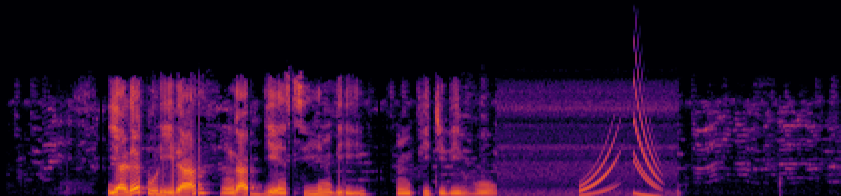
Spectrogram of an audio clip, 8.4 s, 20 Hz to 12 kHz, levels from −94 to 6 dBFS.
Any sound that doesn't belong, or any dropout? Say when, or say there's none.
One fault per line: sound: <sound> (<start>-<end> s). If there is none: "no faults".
sound: chirp (5.8-6.6 s)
